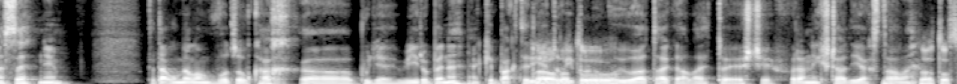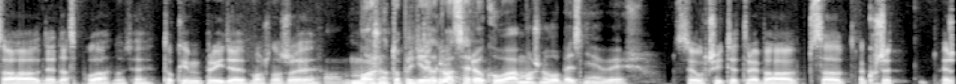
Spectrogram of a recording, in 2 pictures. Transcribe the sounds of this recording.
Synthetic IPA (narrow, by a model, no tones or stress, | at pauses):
ɛsɛɲɛ | t̪ɛd̪aʔumɛlɔmvʋɔd͡zɔʊkaːx | buɟɛʋiɾɔbɛnɛːɲɛ̰akɛːbakt̪ɛɾiɪat̪ɔʋip̪ɾɔd̪kujuːat̪aɡa̰lɛ̰t̪ɔ̰jɛ̰ɛ̰ʃcɛvɾaniːxʃt̪aːd̪iaxst̪aːlɛnat̪ɔsaɲɛd̪aːspɔlaɦnuɟɦɛjt̪ɔkimpɾiːɟɛmɔʒnɔʒɛmɔʒnɔt̪ɔpɾiːɟɛzad̪ʋat͡saɟɾɔkɔʊamɔʒnɔʋʊɔbɛd͡zɲɪɛ̰ʋɪɛ̰ʃɾɔscɛuɾt͡ʃicɛt̪ɾɛbasaakɔ̥ʒɛ | ʋɪɛ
